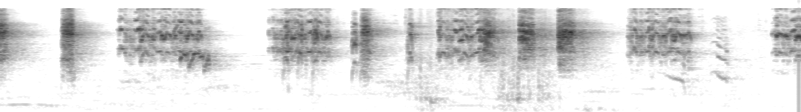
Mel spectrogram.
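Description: Budgerigar chicks give harsh, raspy high chirps in quick irregular bursts, several voices overlapping with short gaps between outbursts.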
